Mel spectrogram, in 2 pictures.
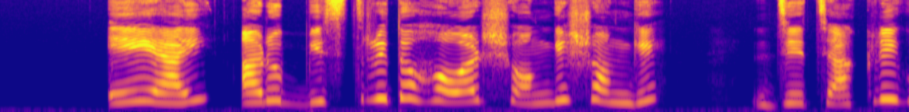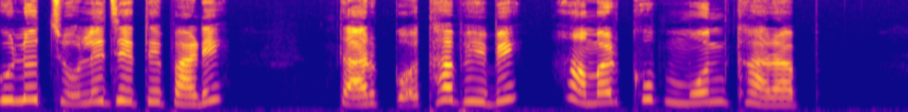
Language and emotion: Bengali, sad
